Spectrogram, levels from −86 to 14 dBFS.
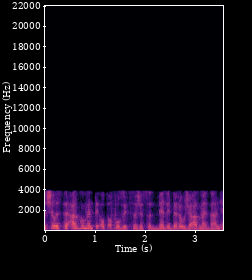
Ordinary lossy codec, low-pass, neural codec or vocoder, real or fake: AAC, 16 kbps; 7.2 kHz; codec, 16 kHz in and 24 kHz out, 0.6 kbps, FocalCodec, streaming, 2048 codes; fake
